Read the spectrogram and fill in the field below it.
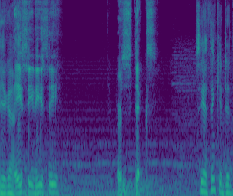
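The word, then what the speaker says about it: Styx: know wrote the year son you might know sticks or what ac/dc damn I'm just like thinking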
